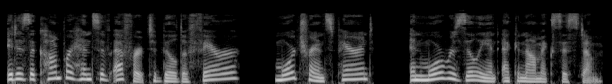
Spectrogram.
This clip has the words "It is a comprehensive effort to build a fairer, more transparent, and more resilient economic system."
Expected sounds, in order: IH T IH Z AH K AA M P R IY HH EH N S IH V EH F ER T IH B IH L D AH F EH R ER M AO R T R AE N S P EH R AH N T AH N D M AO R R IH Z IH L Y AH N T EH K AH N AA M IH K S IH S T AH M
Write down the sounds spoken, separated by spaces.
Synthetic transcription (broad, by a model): IH T IH Z AH K AA M P R IY HH EH N S IH V EH F ER T IH B IH L D AH F EH R ER M AO R T R AE N S P EH R AH N T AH N M AO R R IH Z IH L Y AH N T EH K AH N AA M IH K S IH S T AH M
